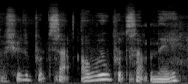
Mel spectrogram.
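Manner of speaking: ordinary talk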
